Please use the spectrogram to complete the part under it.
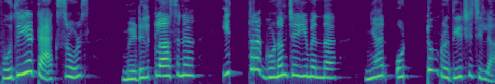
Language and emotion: Malayalam, surprised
